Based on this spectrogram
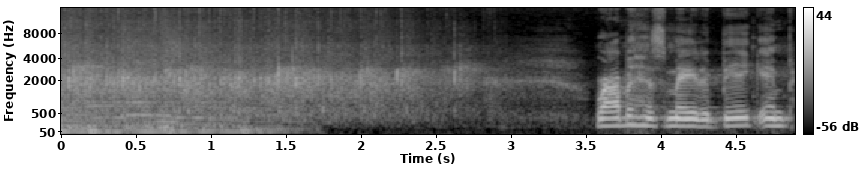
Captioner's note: applause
